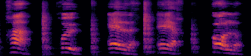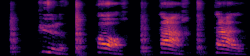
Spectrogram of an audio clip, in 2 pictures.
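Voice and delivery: loud, separate syllables, "Ka, ko, ku" each punched; syllable drill. Shown as a demonstration. Teacher drilling syllables with a child, loud and punched. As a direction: bark each syllable out clearly for the pupil. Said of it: "lis ces syllabes".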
